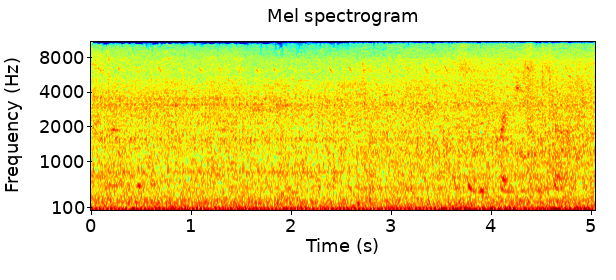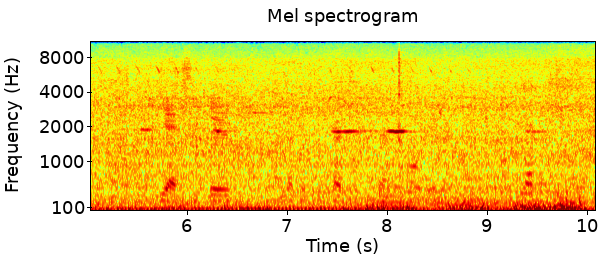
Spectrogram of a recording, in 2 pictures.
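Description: Open game-drive vehicle driving slowly along a dirt track: a steady low engine and road rumble.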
